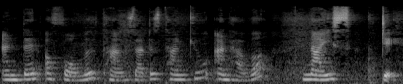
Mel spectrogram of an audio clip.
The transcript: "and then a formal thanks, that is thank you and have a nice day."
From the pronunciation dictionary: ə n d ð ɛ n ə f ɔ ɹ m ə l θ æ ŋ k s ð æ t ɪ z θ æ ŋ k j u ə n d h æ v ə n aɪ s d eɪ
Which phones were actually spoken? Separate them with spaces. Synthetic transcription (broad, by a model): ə n d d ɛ n ə f ɔ ɹ m ə l t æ ŋ k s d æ t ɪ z t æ ŋ k j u ə n d h æ v ə n aɪ s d eɪ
